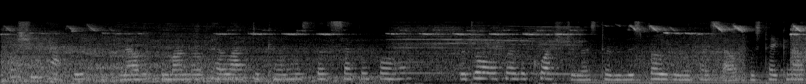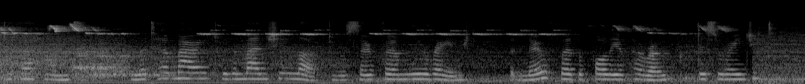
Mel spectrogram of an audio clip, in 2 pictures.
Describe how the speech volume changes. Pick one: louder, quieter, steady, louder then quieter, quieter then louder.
steady.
